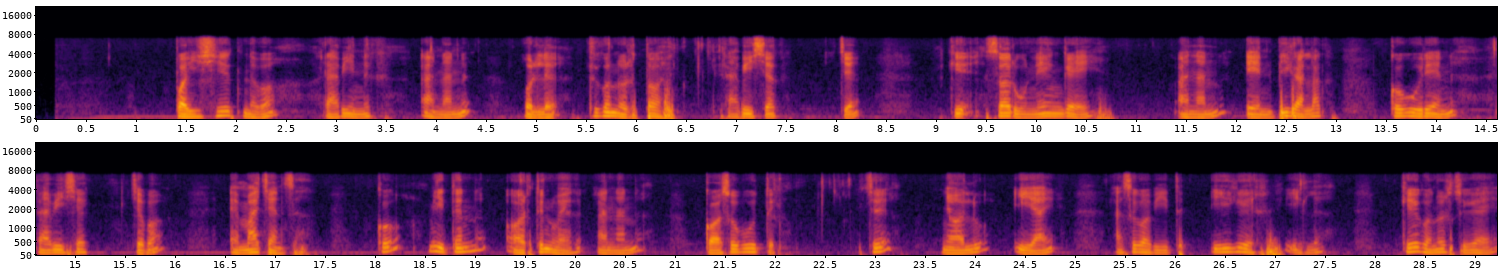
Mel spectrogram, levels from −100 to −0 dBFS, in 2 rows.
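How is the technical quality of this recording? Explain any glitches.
No glitches to report: the speech comes through the AMR wideband (HD Voice) path at what sounds like its highest rate, with any coding damage faint at most.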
